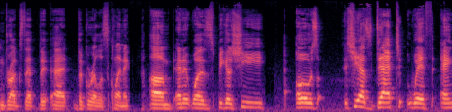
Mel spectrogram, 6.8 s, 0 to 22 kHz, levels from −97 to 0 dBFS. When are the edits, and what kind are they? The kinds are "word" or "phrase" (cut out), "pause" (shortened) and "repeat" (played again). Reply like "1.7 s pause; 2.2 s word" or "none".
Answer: none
